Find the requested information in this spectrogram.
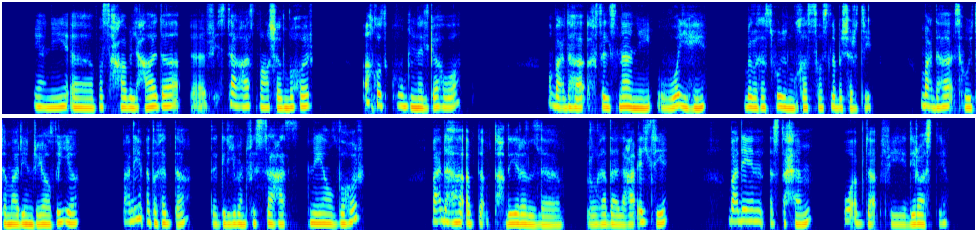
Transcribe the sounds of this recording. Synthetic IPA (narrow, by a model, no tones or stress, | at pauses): jaʕnibɑsˤħɑːbɪlʕaːd̪afisːaːʕaθnaʕʃɑɾˤðˤʊhɾˤ | ʔaːxʊðkuːbmɪnɪlɡaɦwa | wbaʕd̪ɦaʔaɣsalsnaːniwajɦi | bɪlɣasbuːlɪlmʊxɑsˤːɑsˤlɪbaʃɑɾˤt̪i | wbaʕd̪ɦaʔasawːit̪amaːɾiːnɾɪjɑːðˤɨjːa | b̥aʕd̪eːnʔat̪ɣad̪ːa | t̪aɡɾiːbanfisːaːʕaθθneːnðˤːʊɦɾ | b̥aʕd̪ɦaʔab̚d̪aʔbt̪ɑ̥ħðˤiːɾɪl | lɣad̪alɪʕaːʔɪlt̪ʰi | baʕd̪eːnʔast̪aħɪmː | wʔabd̪aʔfid̪ɪɾɑːst̪i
